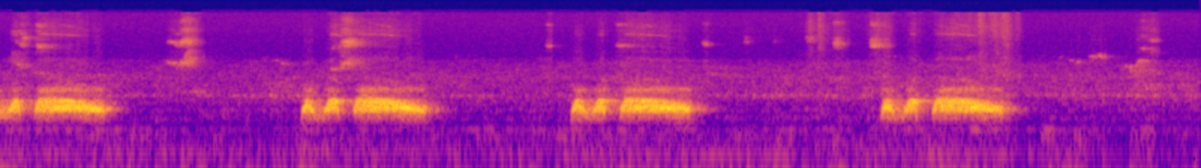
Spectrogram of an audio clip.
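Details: Repeated coos of a caged spotted dove that calls often, especially when people are near its cage, and serves to lure wild doves. Four phrases come about every two and a half seconds, each with two short notes and then a prolonged coo.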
